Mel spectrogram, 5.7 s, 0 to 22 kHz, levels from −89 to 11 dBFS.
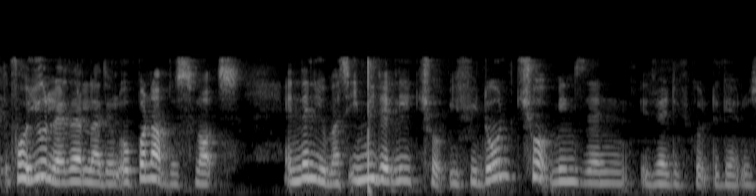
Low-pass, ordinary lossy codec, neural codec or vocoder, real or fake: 7.2 kHz; none; none; real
